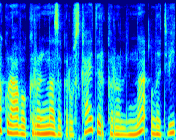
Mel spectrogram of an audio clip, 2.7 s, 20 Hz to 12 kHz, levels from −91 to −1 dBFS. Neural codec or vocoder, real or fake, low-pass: none; real; 10.8 kHz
